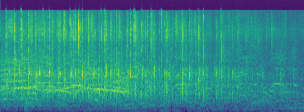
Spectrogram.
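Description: Players cheer and shout outdoors, then the cheering dies down.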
